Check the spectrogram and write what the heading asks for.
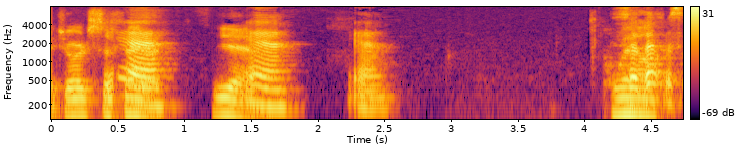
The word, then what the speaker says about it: Seferis: And I don't know if you want to pronounce this the Greek way or the English way. I've heard it both ways. I would say George Safaris.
